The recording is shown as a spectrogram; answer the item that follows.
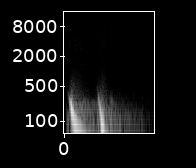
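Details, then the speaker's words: Heartbeat played as the first sound heard in the mother's womb: two strong low thumps, a lub followed by a dub, with a regular normal rhythm. "you were in your womb, in your mother's womb rather, this is the first sound you heard from inception. This is the oldest sound. This is the most universal sound."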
